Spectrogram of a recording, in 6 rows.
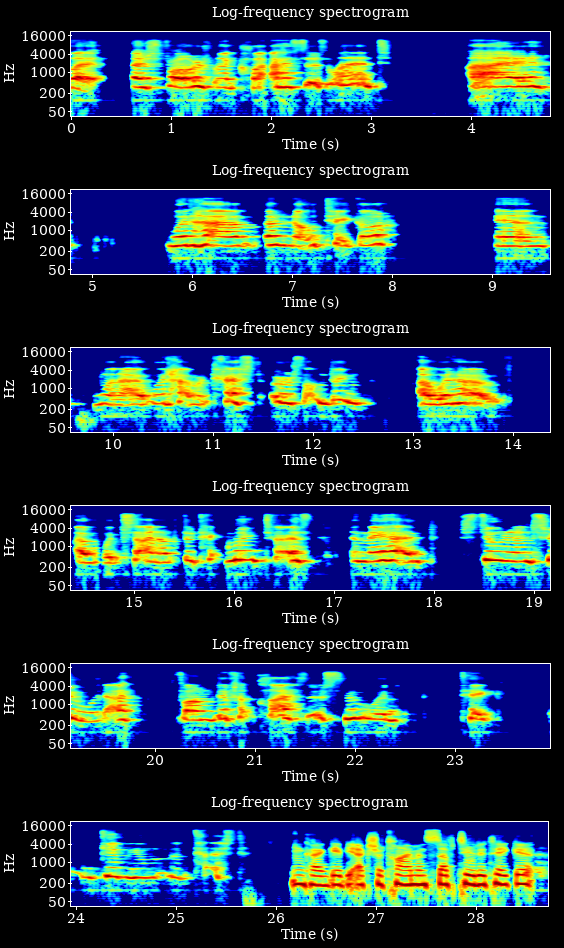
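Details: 28-year-old woman with cerebral palsy and cortical vision impairment, with speech issues; speech impairment in cerebral palsy.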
